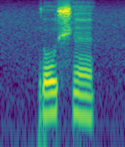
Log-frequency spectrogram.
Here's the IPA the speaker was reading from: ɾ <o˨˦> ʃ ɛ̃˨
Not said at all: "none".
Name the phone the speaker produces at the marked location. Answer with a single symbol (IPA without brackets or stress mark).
o˨˦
